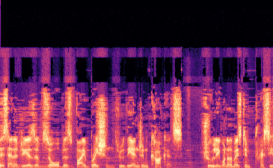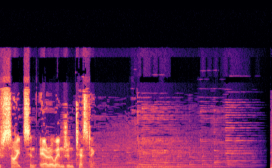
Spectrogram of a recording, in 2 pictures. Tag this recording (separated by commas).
Music, Speech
